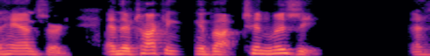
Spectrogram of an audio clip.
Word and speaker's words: Thin Lizzy: And that is it's the pun tin Lizzy because a th in um in Irish is pronounced h. And and so it's you know like the old car tin Lizzy.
